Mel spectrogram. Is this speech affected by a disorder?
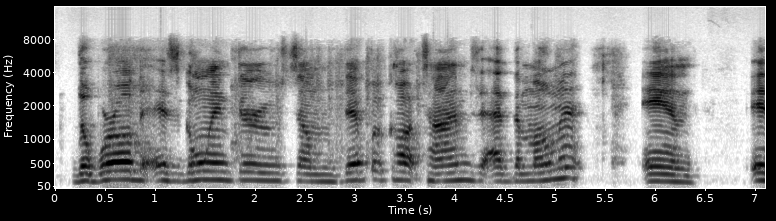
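Yes: traumatic brain injury.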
